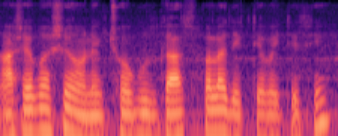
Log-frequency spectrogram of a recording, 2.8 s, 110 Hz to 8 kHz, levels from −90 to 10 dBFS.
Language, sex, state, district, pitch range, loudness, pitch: Bengali, male, West Bengal, Cooch Behar, 110-130 Hz, -17 LUFS, 115 Hz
